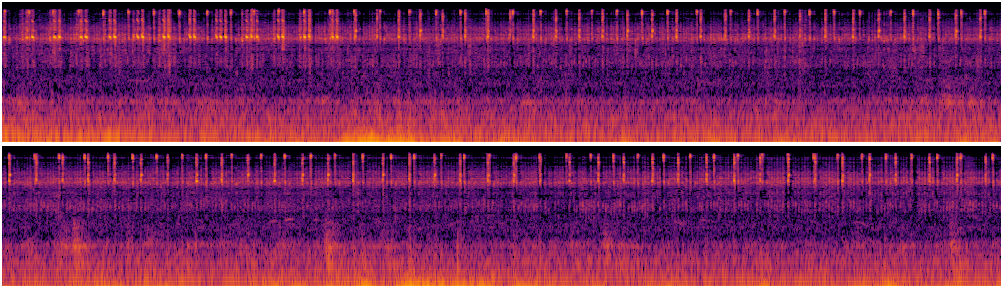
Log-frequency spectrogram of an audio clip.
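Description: Field crickets chirp steadily, a bright high trill repeated in rapid pulses with a low background rumble.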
